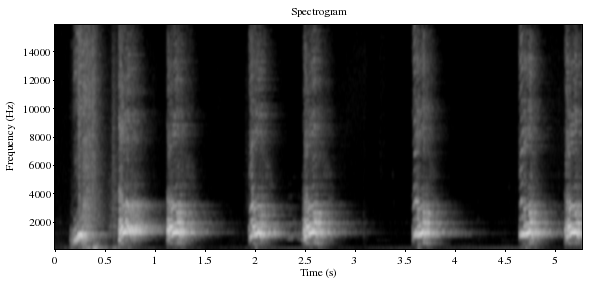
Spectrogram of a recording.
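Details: Rapid, shrill barking from a Pomeranian, clipped yaps tumbling out in pairs and singles with short pauses between them.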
